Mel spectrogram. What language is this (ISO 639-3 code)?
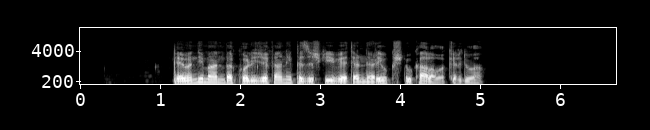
ckb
